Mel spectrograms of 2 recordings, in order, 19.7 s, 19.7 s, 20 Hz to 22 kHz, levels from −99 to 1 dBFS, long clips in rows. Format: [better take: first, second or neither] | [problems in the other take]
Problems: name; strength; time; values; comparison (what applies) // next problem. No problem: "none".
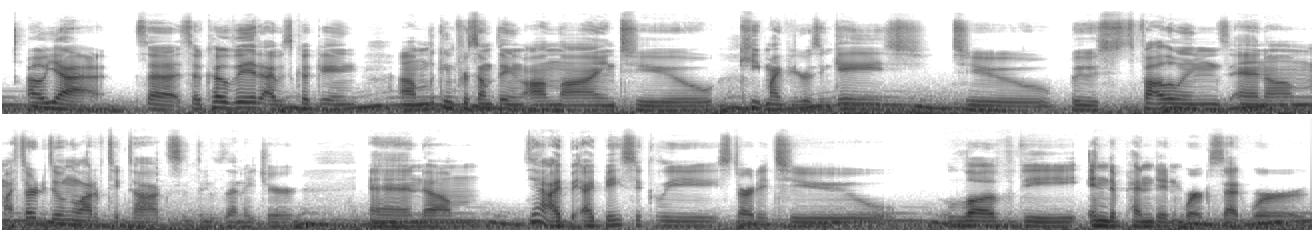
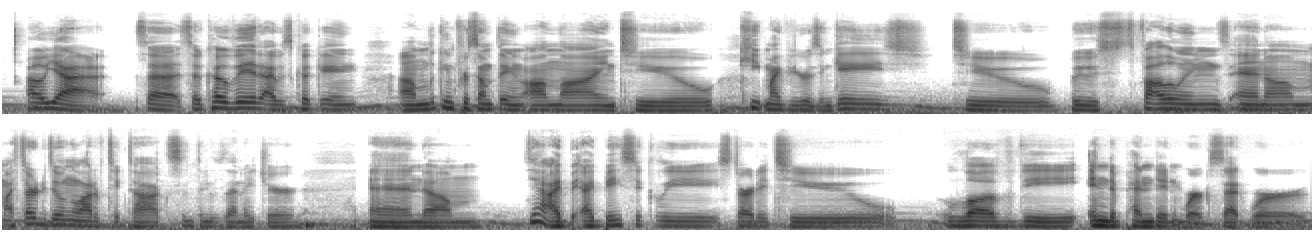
second | low rumble; loud; throughout; 9 dB below the speech; faint in the second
